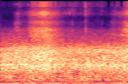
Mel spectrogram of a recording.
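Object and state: Nothing is struck.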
